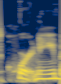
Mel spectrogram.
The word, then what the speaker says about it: Cortney: It's, but the important thing to keep in mind is that my name is Cortney, but it's spelled without a U. – Yes. – So if you try to find me and you type in C-O-U-R, you won't find me.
